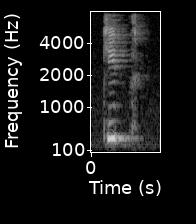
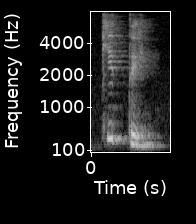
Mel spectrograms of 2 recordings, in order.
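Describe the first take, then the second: First: "Quitte" as one stressed syllable on a raised I; high, clearly stressed I in "Quitte". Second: "quitter" with a light first syllable and stressed ending; accent moved to the end of "quitter"; stress on second syllable. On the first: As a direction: put the accent on the I of "Quitte". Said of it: "l'accent tombe sur le son I". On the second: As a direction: lean on the last vowel of "quitter". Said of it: "il se déplace sur la deuxième syllabe". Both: Shown as a demonstration.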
